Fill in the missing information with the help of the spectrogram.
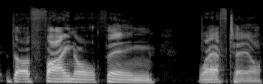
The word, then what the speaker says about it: Laugh Tale: People keep pronouncing this wrong. It's supposed to be Laugh Tale.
